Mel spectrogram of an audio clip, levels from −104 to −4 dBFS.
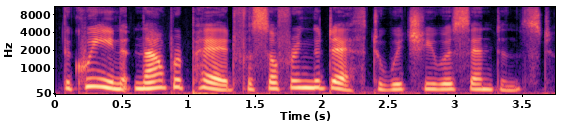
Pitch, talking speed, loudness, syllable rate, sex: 215 Hz, 210 wpm, -17 LUFS, 5.3 syllables/s, female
